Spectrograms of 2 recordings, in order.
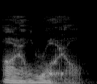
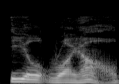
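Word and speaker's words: Isle Royale: Pronounce it is Royal. Eel Royale brands you an outsider and a fancy pants.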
